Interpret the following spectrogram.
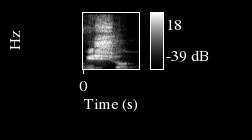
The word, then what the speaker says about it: বিশ্ব: বলছিলাম কি সেটা হলো শব্দের শেষে এটা শব্দ বিশ্ব বিশ্বের শেষে কিন্তু বফলা আছে তাই বফলাটা আমরা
